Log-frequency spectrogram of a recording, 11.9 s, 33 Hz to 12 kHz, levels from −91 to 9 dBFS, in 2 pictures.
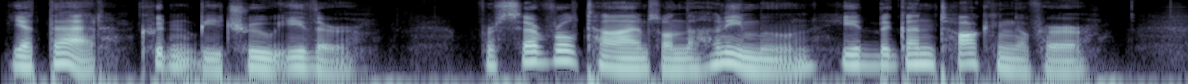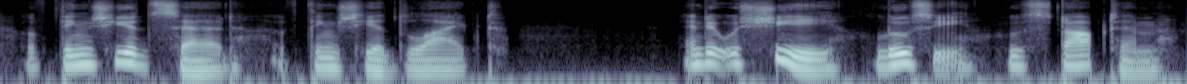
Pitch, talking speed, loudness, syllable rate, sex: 110 Hz, 180 wpm, -21 LUFS, 5.1 syllables/s, male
